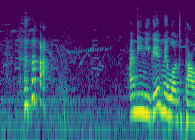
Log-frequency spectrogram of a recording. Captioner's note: laughs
